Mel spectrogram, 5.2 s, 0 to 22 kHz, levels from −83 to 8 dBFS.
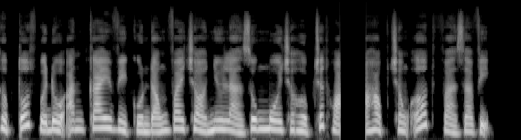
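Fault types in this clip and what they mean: Playback stall: the speech cuts to silence for about 0.26 s after "cho hợp chất hóa", likely the player starving for data, then resumes with "học trong ớt".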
